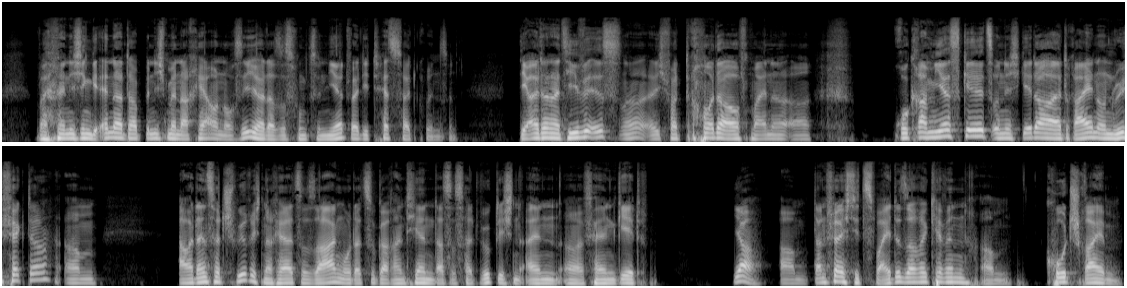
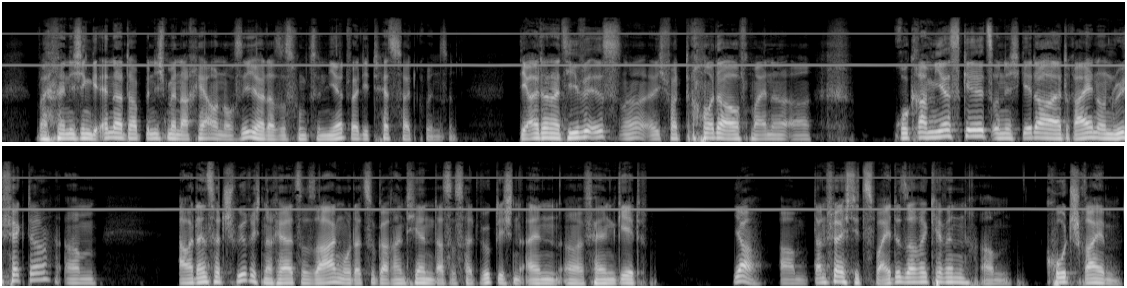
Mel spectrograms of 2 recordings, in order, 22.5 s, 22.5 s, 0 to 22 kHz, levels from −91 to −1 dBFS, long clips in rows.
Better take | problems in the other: first | high-pitched whine; noticeable; throughout; 3.5 kHz, 15 dB below the speech

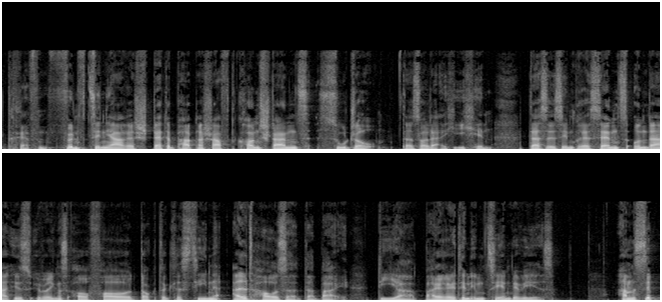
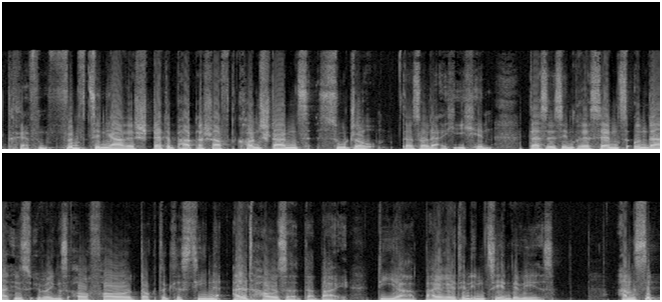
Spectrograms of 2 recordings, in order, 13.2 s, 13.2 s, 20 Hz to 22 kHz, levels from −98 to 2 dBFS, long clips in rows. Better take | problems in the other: first | distortion; heavy; 7 dB below the speech

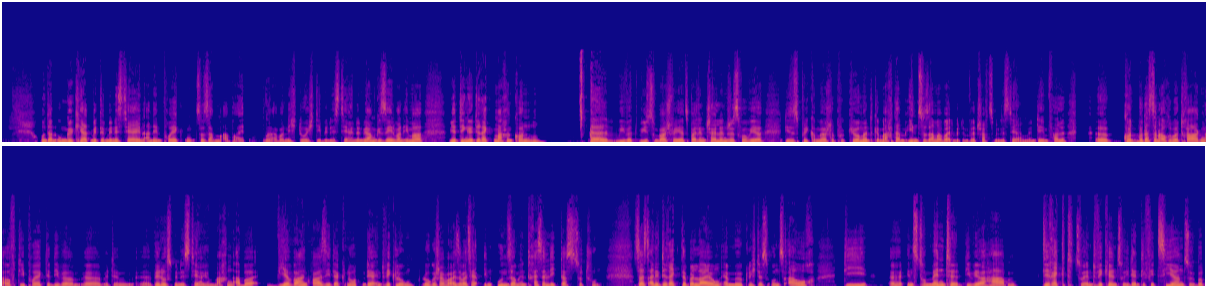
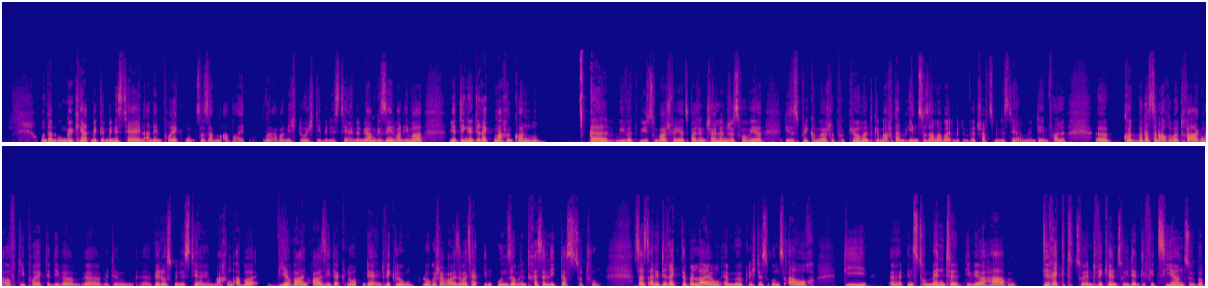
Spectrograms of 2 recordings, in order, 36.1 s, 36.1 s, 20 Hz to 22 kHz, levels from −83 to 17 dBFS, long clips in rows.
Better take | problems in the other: second | audio cutting out; at 16 s

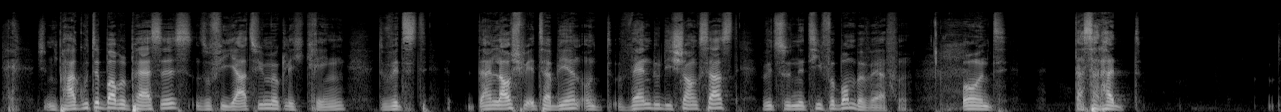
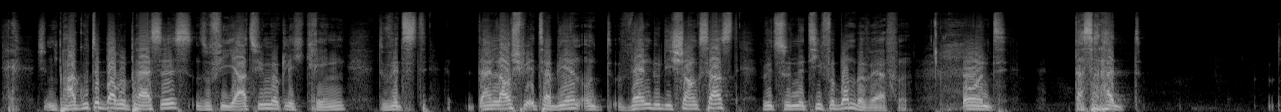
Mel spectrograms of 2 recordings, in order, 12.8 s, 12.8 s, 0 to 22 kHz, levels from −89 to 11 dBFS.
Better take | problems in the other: first | distortion; heavy; 6 dB below the speech

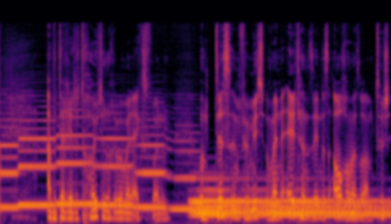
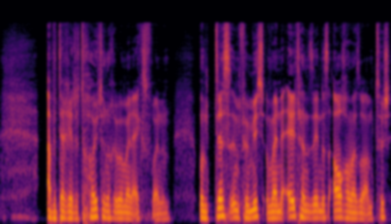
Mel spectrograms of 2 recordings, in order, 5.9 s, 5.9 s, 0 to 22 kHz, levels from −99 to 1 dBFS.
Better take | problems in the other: second | background music; very loud; throughout; 3 dB above the speech

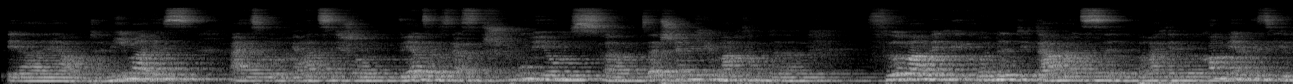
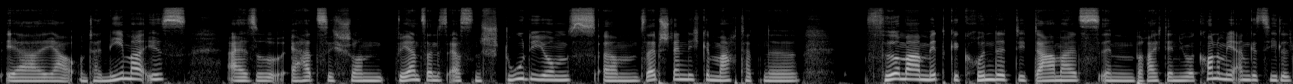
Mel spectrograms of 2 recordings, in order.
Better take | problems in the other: second | off-mic speech; far // room echo; strong; dies away in 1.8 s

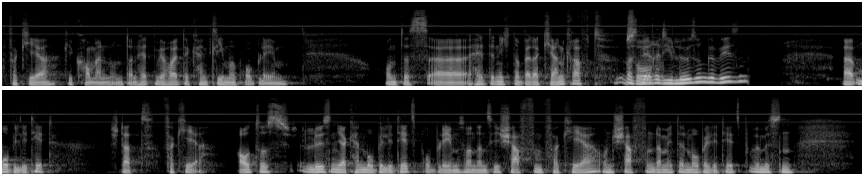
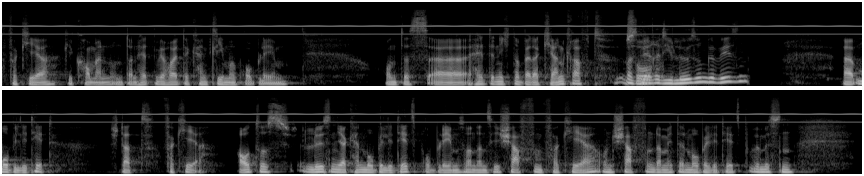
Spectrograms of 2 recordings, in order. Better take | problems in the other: first | high-pitched whine; loud; throughout; 6.5 kHz, 6 dB below the speech; faint in the first

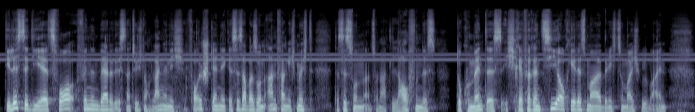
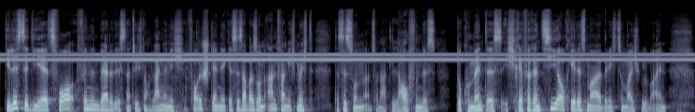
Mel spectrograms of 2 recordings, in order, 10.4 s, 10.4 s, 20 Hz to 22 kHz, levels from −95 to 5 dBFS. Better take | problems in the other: first | high-pitched whine; loud; throughout; 2.5 kHz, 5 dB below the speech; faint in the first

